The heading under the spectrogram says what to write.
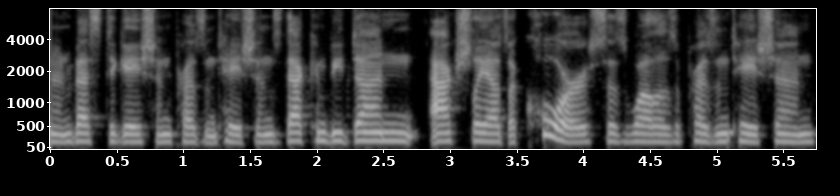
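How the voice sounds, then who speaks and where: A woman speaks in a plain, everyday voice with an American accent, fairly low pitch, fairly even intonation and a moderate pace. The recording is very clean with a silent background and a dry, close sound with no echo. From San Diego, California. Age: 40s. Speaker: paranormal researcher and author. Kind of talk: casual interview chat.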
